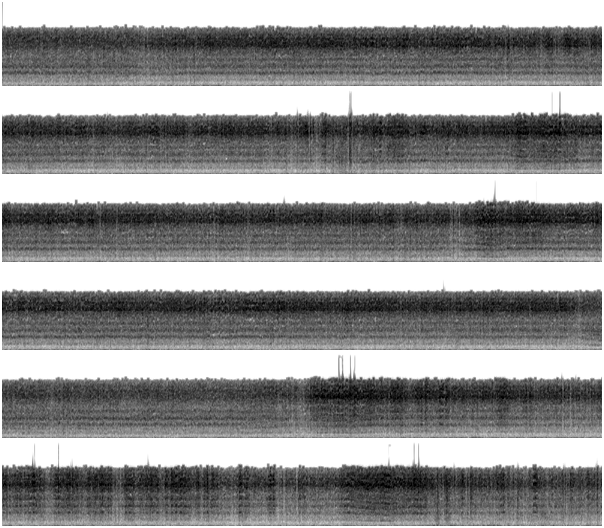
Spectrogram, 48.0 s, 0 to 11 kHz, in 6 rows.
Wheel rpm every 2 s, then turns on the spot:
200, 220, 230, 230, 230, 230, 220, 220, 230, 230, 230, 230, 230, 230, 240, 230, 200, 200, 220, 230, 230, 230, 230, 230.
none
